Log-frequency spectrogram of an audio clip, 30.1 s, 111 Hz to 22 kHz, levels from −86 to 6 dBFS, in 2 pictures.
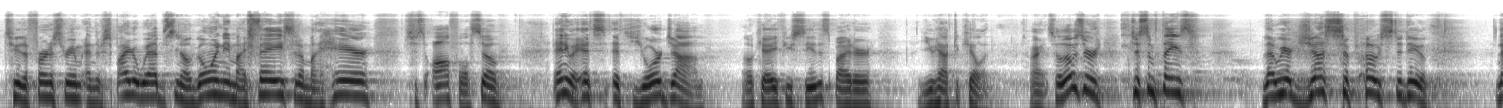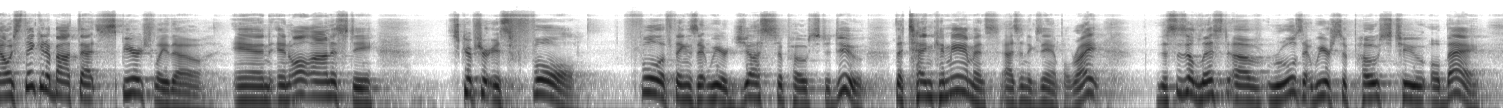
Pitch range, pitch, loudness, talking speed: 150-210 Hz, 185 Hz, -13 LUFS, 195 wpm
